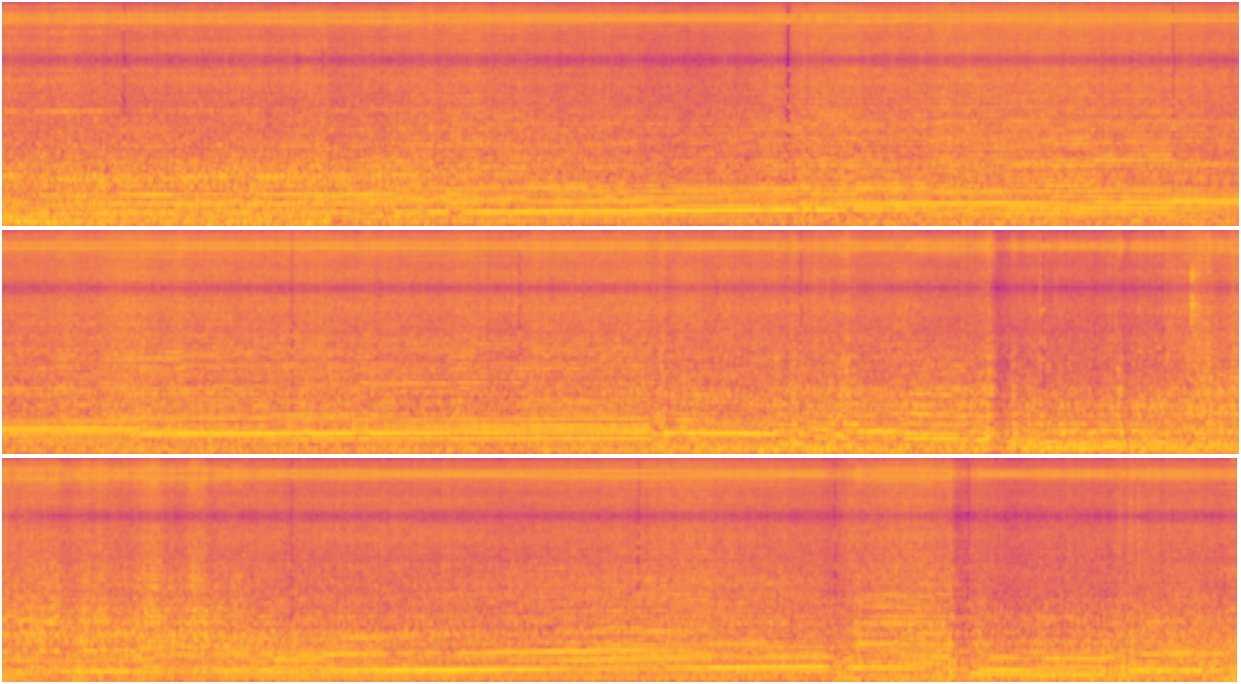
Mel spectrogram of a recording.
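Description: Road noise rumbles steadily under the car.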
